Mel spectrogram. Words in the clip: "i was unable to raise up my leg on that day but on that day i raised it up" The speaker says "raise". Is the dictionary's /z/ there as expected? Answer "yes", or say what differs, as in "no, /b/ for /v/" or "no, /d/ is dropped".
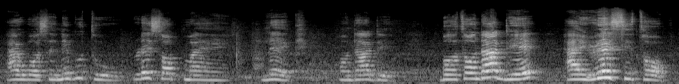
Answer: no, /s/ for /z/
